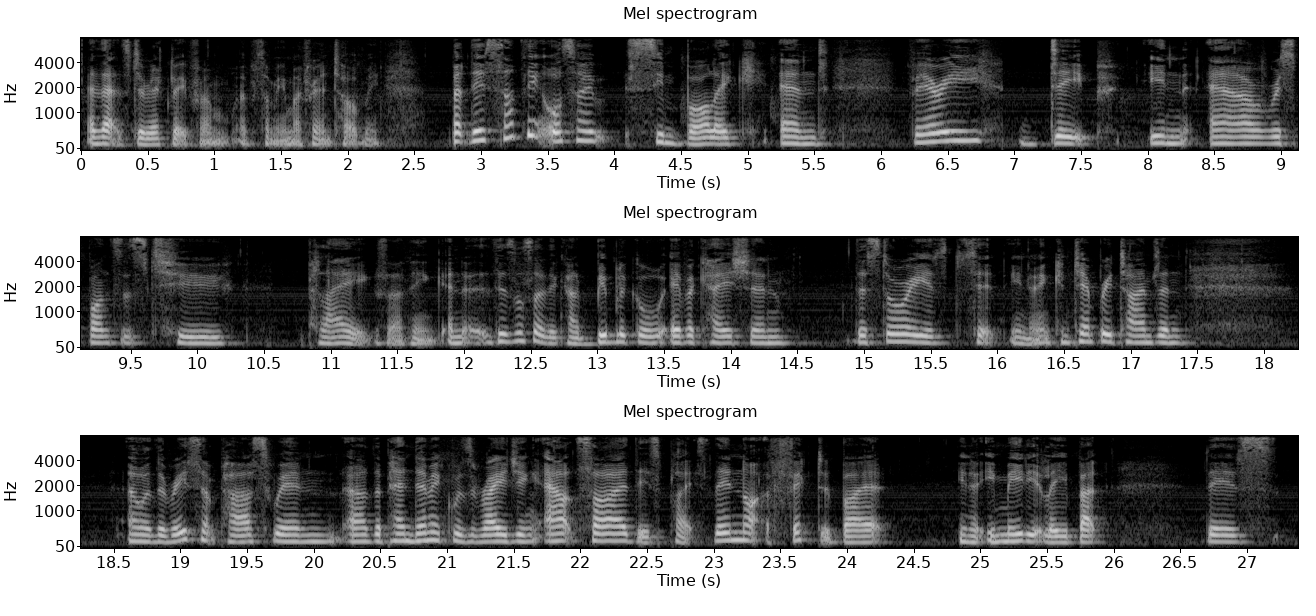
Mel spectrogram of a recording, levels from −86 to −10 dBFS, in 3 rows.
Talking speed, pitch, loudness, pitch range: 145 wpm, 180 Hz, -30 LUFS, 170-195 Hz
